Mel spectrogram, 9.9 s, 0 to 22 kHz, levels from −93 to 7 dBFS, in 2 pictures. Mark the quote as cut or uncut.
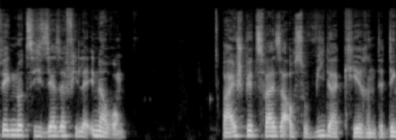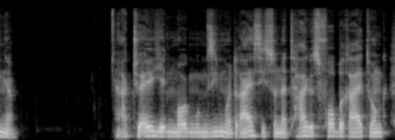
cut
